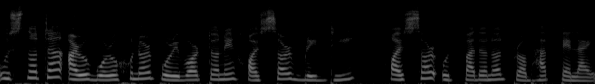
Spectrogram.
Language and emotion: Assamese, neutral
